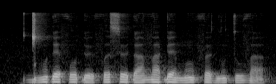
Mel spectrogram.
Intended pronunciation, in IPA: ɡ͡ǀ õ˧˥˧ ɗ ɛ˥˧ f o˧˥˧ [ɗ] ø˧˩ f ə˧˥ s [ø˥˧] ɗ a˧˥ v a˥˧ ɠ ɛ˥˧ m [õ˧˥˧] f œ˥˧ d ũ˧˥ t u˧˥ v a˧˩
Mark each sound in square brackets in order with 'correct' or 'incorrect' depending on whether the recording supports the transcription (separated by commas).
correct, correct, correct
